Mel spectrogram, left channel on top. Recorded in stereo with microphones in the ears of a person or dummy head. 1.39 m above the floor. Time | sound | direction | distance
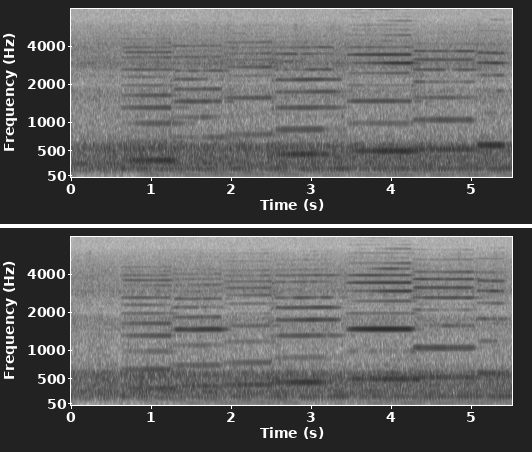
0.6 | a violin | 20° right (ahead or behind) | 1.6 m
